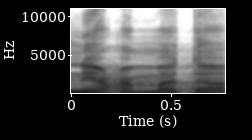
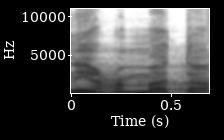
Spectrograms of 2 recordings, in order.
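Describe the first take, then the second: No difference in how they are said.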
